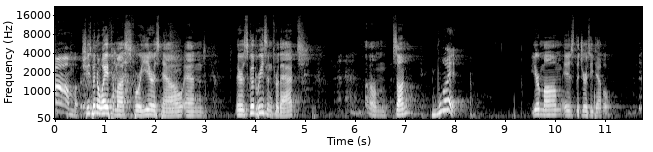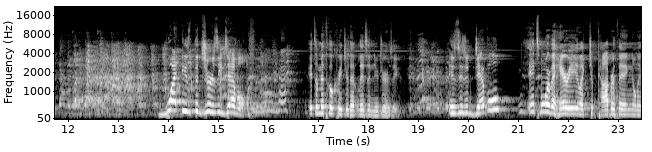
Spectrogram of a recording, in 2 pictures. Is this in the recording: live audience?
yes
